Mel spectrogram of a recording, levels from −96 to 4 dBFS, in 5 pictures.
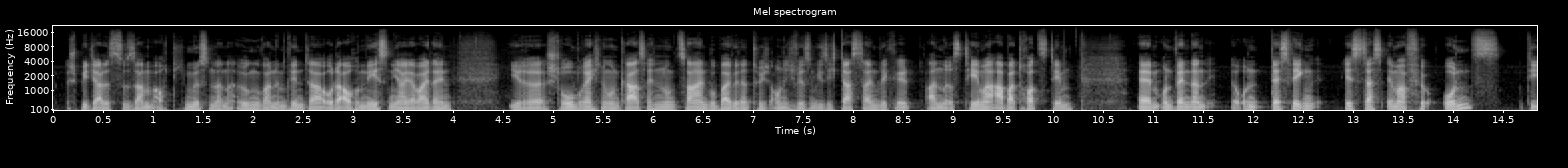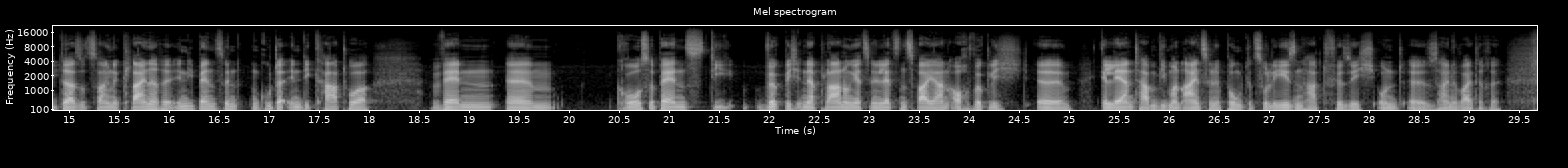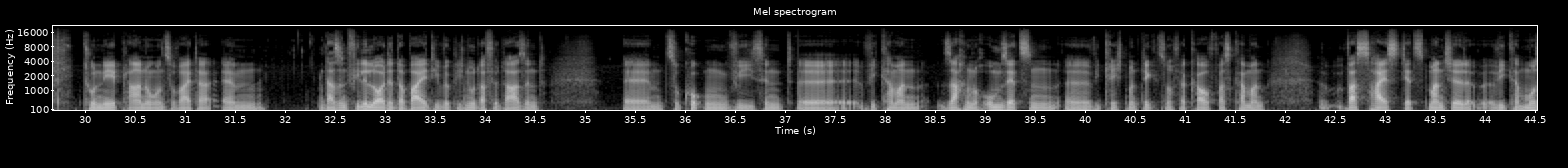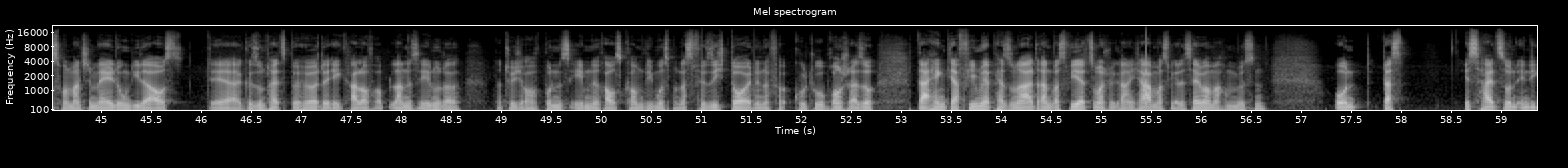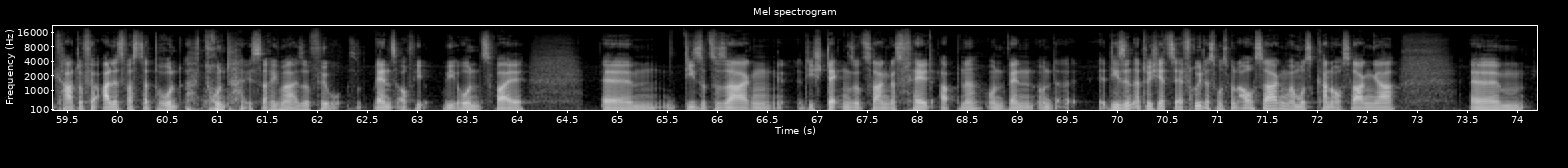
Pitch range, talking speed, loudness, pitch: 90-105 Hz, 195 wpm, -27 LUFS, 95 Hz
